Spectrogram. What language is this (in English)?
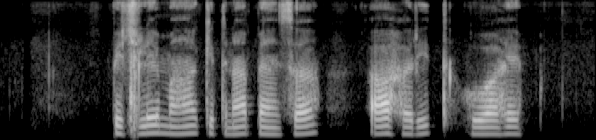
Hindi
